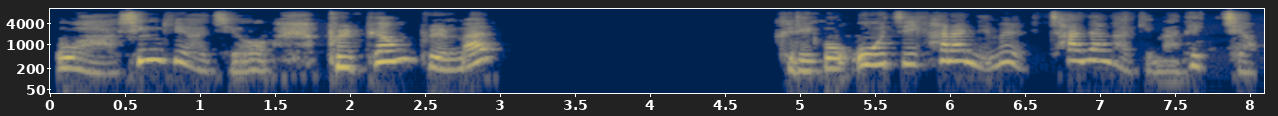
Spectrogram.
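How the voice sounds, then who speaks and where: A young woman gives a children's sermon in a high voice. Her pitch swoops up and down as she tells the story, asks the children questions and acts out the people in it. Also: very animated, slow pace, creaky, a little mellow. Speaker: children's ministry preacher.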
